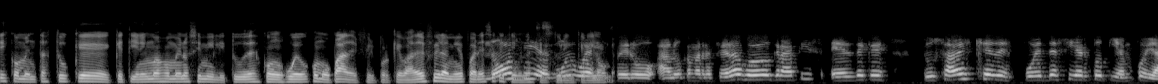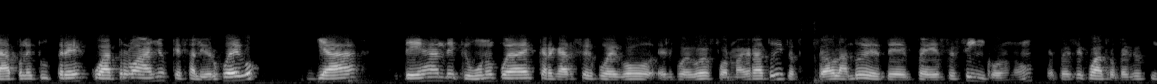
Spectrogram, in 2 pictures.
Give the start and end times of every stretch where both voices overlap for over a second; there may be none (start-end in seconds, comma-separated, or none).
4.8-6.1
